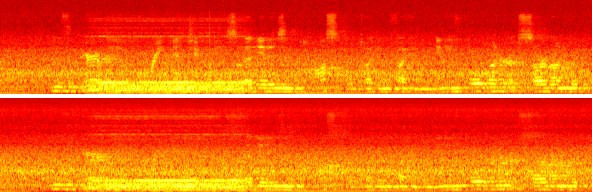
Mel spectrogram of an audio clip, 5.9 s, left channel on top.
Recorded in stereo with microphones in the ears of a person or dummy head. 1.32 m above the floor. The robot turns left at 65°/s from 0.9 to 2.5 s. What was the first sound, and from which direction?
A man speaking, 155° left.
